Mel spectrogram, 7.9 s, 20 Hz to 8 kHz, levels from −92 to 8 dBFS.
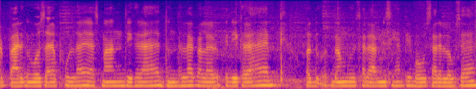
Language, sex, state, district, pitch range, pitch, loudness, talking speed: Hindi, male, Delhi, New Delhi, 130-135 Hz, 130 Hz, -18 LUFS, 210 wpm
